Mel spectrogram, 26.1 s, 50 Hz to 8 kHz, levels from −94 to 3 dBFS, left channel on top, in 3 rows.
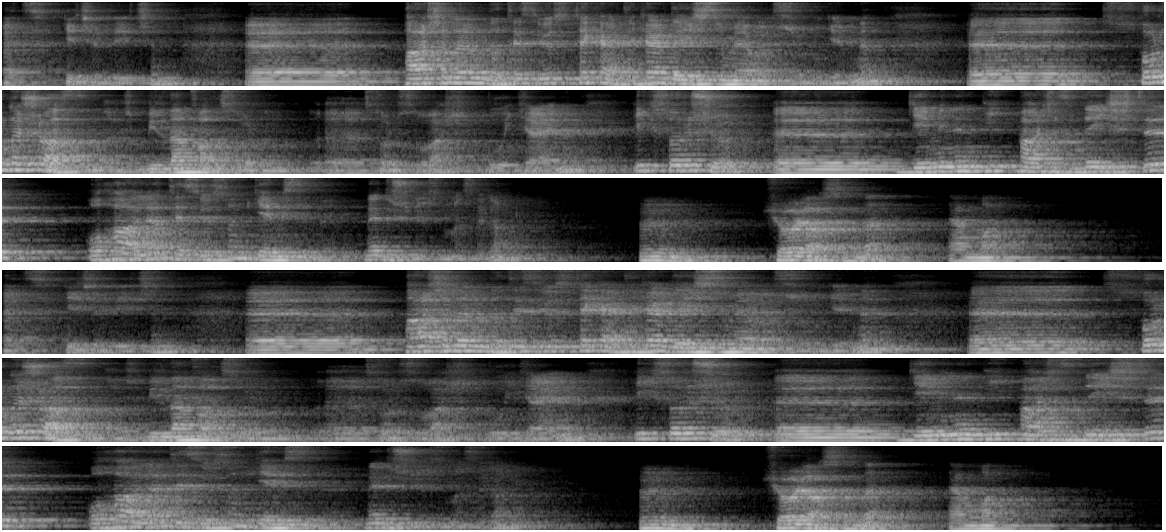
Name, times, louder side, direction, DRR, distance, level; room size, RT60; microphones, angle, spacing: voice 1, 0.0-2.7 3.0-6.6 7.2-8.1 8.5-17.5 18.1-21.3, left 1 dB, 65° left, 0 dB, 0.6 m, -30 dB
voice 2, 22.2-22.6 23.2-24.0 24.5-24.8, equal, 5° right, -2 dB, 0.3 m, -28 dB
3.8 x 3.0 x 3.1 m, 1.5 s
head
